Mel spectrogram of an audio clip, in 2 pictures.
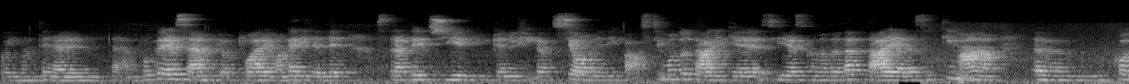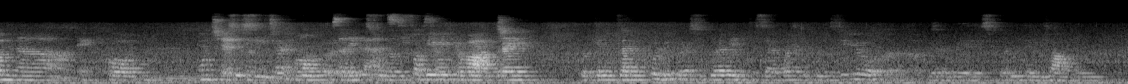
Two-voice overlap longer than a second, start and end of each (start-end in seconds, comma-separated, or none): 13.6-16.5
